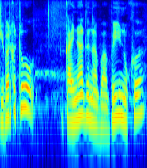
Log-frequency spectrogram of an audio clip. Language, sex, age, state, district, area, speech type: Bodo, male, 60+, Assam, Baksa, urban, spontaneous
